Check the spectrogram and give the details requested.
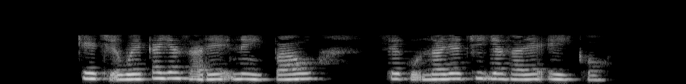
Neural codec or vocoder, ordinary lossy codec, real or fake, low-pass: none; AAC, 16 kbps; real; 7.2 kHz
